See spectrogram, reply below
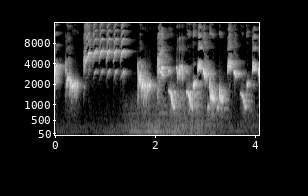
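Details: White-rumped shama song used as a lure to provoke other shamas into singing: a rapid run of high ticking notes, then varied loud whistled and slurred phrases, some falling, with little pause between them.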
